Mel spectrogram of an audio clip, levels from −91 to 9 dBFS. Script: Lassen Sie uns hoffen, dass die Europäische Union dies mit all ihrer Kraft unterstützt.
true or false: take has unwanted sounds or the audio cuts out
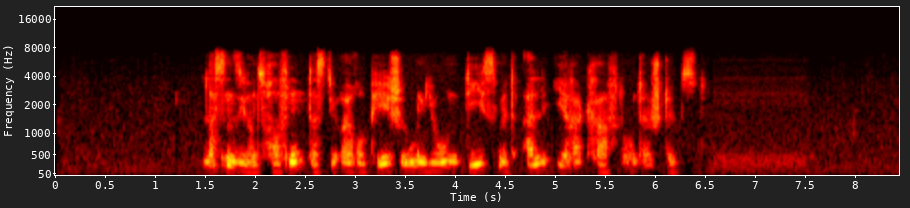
false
